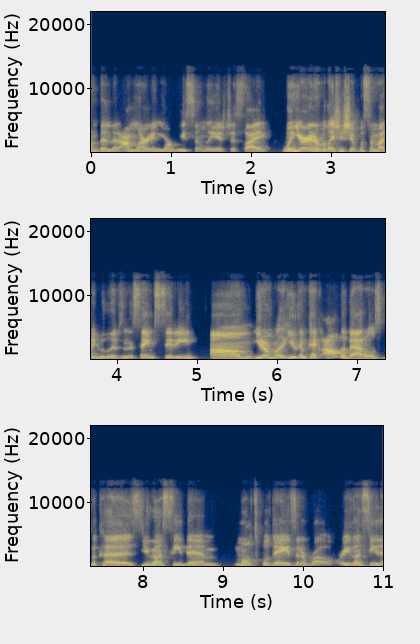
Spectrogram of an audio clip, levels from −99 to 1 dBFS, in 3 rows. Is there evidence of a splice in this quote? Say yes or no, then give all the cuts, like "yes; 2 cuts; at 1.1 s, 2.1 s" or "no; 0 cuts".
yes; 2 cuts; at 2.3 s, 5.1 s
